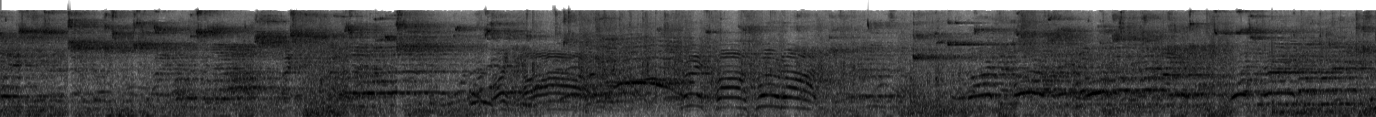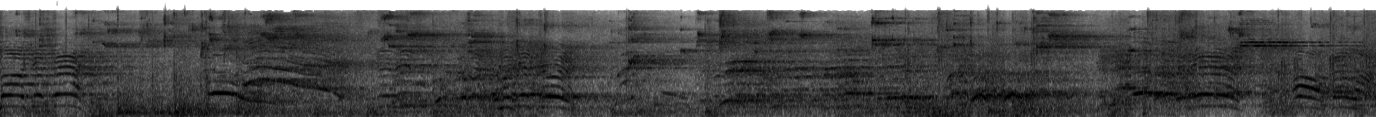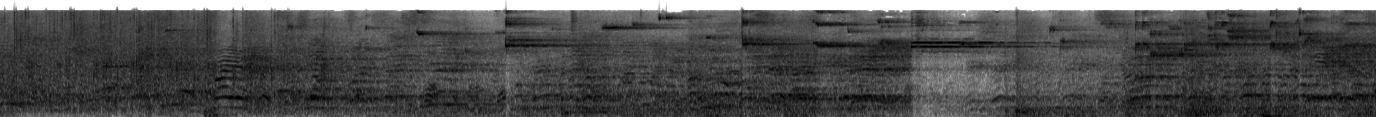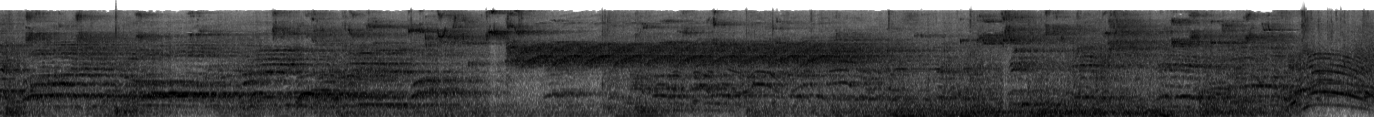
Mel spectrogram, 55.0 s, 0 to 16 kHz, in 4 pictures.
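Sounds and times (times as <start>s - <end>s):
sneakers squeaking: 0.0s - 27.1s, 30.4s - 54.3s
people calling out: 0.0s - 27.5s, 38.8s - 55.0s.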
